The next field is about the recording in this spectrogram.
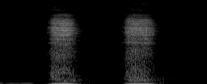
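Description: Two short, airy sniffles, evenly spaced less than a second apart, with quiet stillness around them and no talking.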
